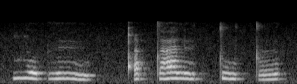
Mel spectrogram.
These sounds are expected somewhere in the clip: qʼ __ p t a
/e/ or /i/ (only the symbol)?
i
